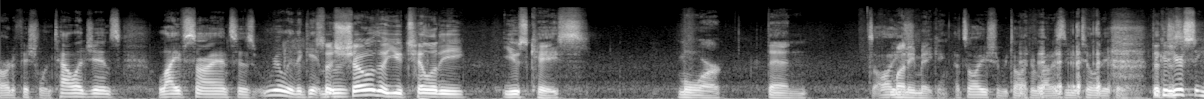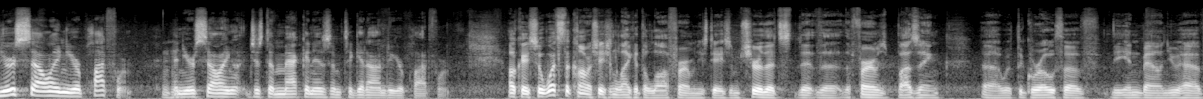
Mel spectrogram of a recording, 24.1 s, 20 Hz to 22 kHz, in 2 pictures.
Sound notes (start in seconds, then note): 10.2 laughs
